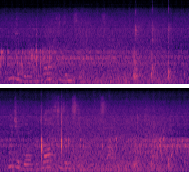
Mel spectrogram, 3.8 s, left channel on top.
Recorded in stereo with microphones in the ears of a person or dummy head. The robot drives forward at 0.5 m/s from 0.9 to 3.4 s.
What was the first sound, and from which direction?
A woman speaking, 40° right (ahead or behind).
